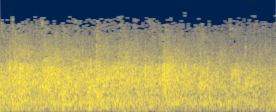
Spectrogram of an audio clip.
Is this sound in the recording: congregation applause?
yes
